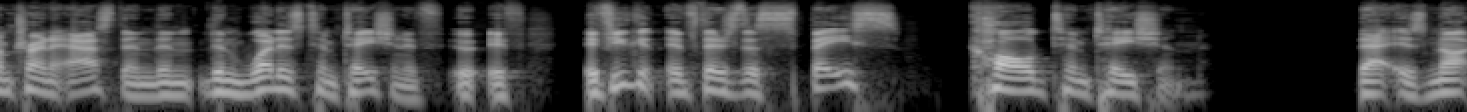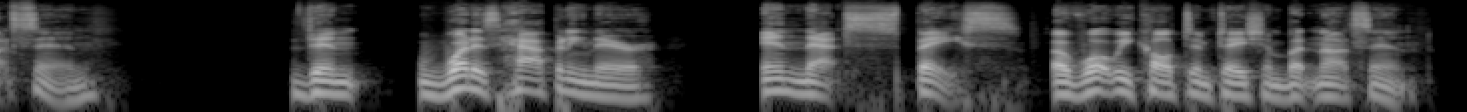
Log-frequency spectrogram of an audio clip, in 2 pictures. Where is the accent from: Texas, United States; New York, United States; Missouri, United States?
Texas, United States; I'm from Texas. You can, I say oil and I say feel.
